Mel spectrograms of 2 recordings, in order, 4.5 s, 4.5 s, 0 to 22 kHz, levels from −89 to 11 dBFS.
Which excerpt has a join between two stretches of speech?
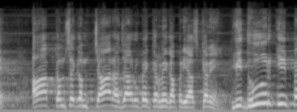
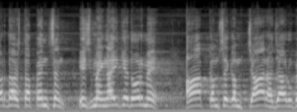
first; 1 cut; at 3.3 s

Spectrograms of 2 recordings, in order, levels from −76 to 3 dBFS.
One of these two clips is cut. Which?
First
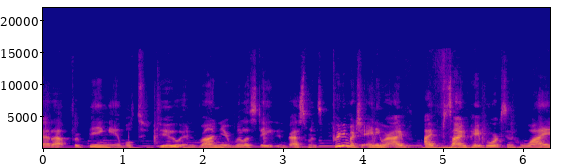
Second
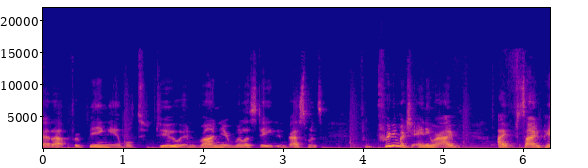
first; 2 cuts; at 3.4 s, 4.6 s

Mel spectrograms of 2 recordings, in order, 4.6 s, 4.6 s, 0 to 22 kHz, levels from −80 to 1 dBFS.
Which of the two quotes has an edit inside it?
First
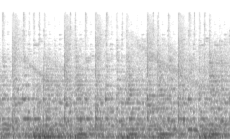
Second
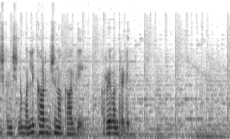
first; 1 cut; at 1.4 s

